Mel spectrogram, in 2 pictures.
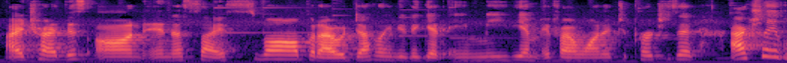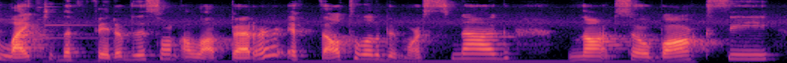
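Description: Filming into the dressing-room mirror on her phone, a woman in her thirties walks through a try-on haul as a fashion vlogger. Her voice is lowish, brisk and fairly bright, and she keeps things upbeat and casual, correcting herself and using lots of fillers.

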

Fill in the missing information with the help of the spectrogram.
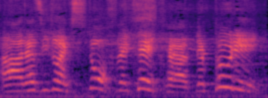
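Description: A woman's voice: sits high, animated, fairly quick, rough recording. A woman vlogging in a pirate fursuit costume inside a drugstore, chatting playfully with lots of filler sounds and pirate interjections. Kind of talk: playful pirate-themed vlog chat.

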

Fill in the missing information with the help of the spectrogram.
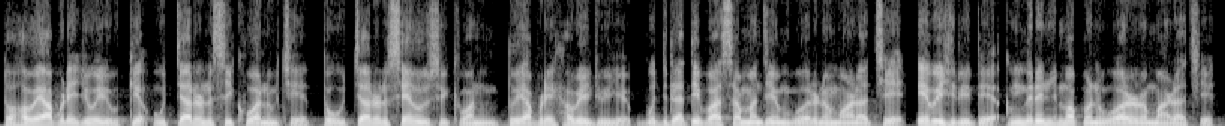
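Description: A man teaching a spoken language lesson. He asks questions and answers them himself, and slows down to spell out example words. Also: mid-range voice, a little mellow, long reverb tail. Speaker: English teacher.

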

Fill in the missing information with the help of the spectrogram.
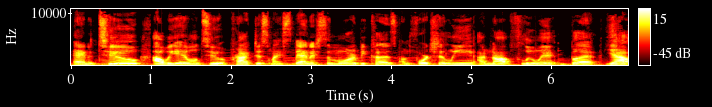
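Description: A young man in his twenties, a plant vlogger, gives a casual, upbeat voice-over tour of garden plants from an indoor room with plants, sounding congested and nasal from a cold. His voice is on the high side and a bit bright.

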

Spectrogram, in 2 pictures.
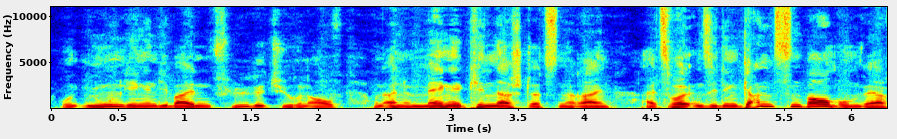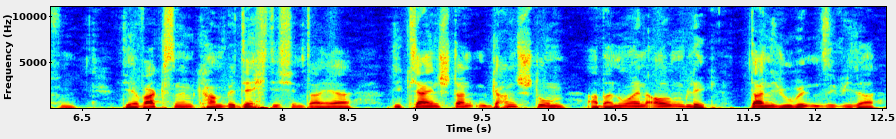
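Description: A man narrating a fairy tale in an expressive storybook manner. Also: medium pitch, brisk.

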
